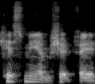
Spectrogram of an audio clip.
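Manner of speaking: plain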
